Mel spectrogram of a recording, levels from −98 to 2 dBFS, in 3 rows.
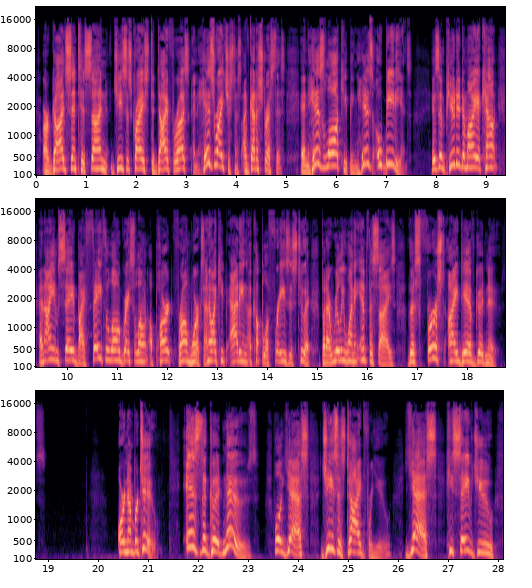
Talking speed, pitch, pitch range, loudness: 175 wpm, 215 Hz, 170-250 Hz, -20 LUFS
